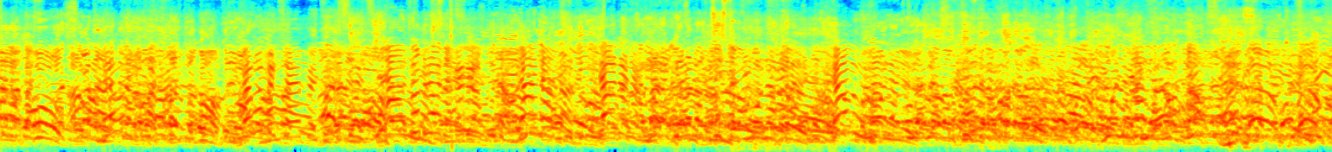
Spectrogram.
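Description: A large crowd of men and women talks and shouts all at once, close by.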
